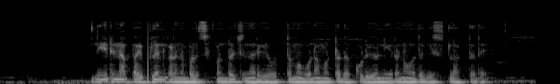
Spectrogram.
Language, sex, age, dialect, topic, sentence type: Kannada, male, 31-35, Mysore Kannada, agriculture, statement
